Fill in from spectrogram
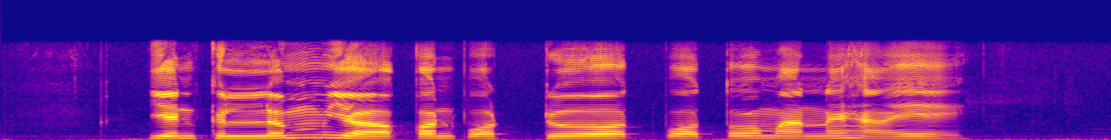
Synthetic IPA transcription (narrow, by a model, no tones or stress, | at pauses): jɛnɡ̥ə̤ləmjakɔnpɔɖ̥ɔ̤t̪pɔt̪ɔmanɛɦae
